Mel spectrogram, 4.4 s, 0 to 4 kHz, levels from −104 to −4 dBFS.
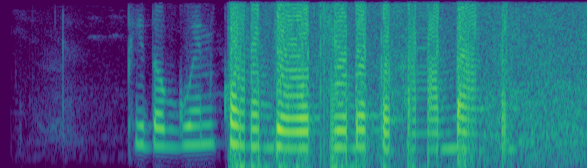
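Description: A mu-law and A-law mix-up starts at 1.71 s and runs to the end of the speech. Up to that point the G.711 telephone coding sounds as expected, band-limited below 4 kHz. From 1.71 s, the mu-law-coded samples are decoded as A-law. The two logarithmic scales map the 8-bit codes differently, so levels come out scrambled: some too loud, some too soft, and near-silent samples lifted well above zero. The speech turns harsh and gritty, and pauses fill with noise.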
